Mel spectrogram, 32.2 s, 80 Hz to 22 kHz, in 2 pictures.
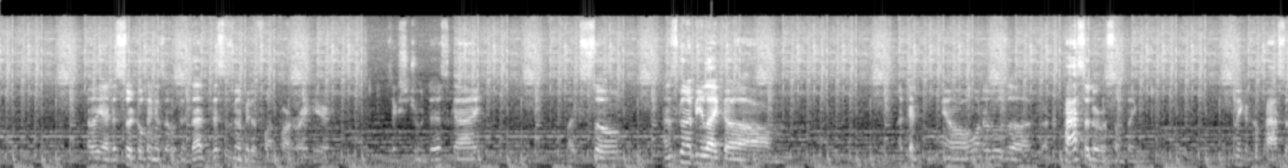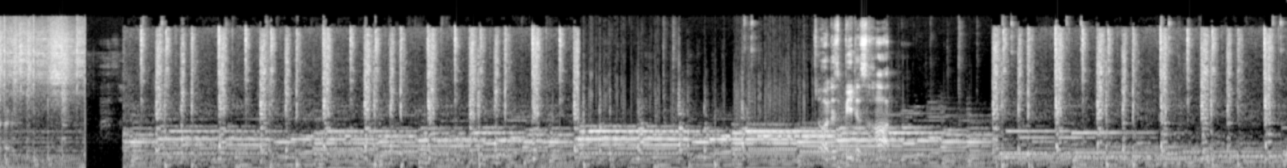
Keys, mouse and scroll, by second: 0.1 shift+middle click, 1.0-1.9 scroll up 3, 2.0 click, 2.5 click, 2.8 shift+click, 3.2 shift+click, 4.6 e, 10.2 e, 12.1 s, 14.4 e, 19.0 shift+middle click, 19.5 scroll up 1, 19.5 middle click, 20.7 scroll down 1, 20.8 scroll up 1, 21.0 scroll down 1, 21.5 scroll down 1, 21.6 shift+middle click, 22.6 shift+middle click, 23.1-23.7 scroll up 3, 24.3 ctrl+Tab, 27.7 shift+middle click, 28.6 click, 29.4 alt+shift+click, 30.7 alt+shift+click, 31.1 shift+middle click, 32.0 alt+shift+click.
